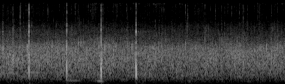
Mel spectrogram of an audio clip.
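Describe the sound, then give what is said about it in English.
A church audience applauds the mothers on Mother's Day, a steady wash of clapping from many hands with a few sharper individual claps standing out early on. “And can we just give a hand to all the mamas today? Let's give a hand to all them.”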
